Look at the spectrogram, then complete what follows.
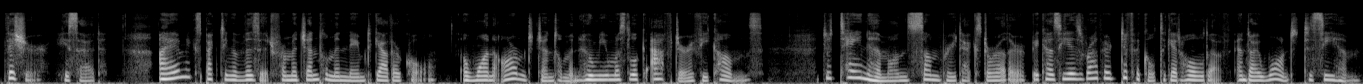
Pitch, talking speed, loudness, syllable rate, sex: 205 Hz, 200 wpm, -20 LUFS, 5.9 syllables/s, female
